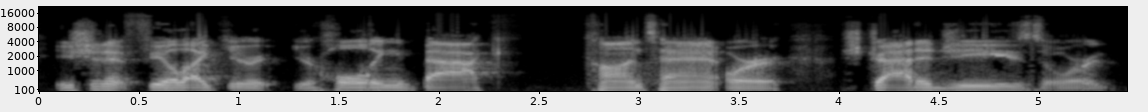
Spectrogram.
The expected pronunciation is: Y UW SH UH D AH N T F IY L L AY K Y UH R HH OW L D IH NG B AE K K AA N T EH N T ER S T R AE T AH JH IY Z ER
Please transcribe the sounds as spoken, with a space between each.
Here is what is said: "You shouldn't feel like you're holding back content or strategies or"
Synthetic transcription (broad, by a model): Y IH SH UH D N T F IY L L AY K Y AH R HH OW L D IH NG B AE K K AA N T EH N T ER S T R AE T AH JH IY Z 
